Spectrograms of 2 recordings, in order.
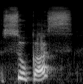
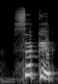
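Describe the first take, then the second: First: The word ends with an s sound. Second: The word ends with a t sound.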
